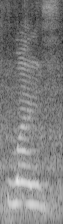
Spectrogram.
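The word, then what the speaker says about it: once: हम पढ़ रहे हैं ओ एंड सी ई को वंस क्लियर हो गई बात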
